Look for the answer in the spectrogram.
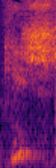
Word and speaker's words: Kiss: Aber da es ein ungarischer Name ist, wird er, glaube ich, Kisch ausgesprochen, soweit ich weiß.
